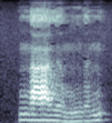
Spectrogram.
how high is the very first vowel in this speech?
low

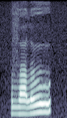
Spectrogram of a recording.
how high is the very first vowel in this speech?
mid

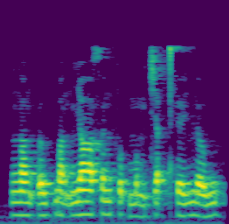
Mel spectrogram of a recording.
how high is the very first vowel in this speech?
low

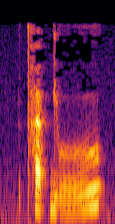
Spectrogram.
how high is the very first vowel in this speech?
low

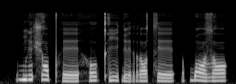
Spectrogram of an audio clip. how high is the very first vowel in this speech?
high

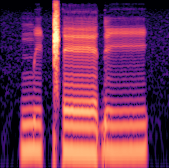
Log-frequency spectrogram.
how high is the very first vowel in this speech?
high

